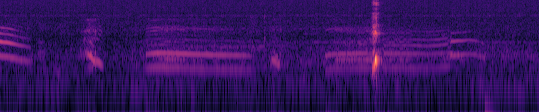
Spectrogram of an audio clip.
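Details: Sharp, abrupt hiccups between sustained background music, during a hiccup challenge after eating green chili.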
